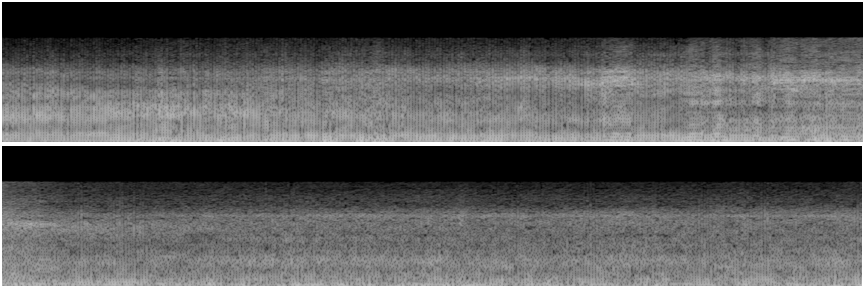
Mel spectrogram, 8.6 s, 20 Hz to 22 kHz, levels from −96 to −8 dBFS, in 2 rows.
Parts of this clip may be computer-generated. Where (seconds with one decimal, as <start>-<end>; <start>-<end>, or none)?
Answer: 0.0-8.6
